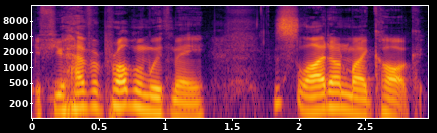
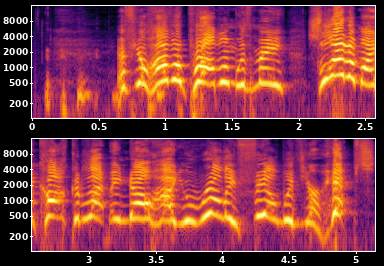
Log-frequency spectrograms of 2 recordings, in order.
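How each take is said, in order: First: Said in the usual way. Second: Much higher, louder falsetto cartoon mouse; high falsetto mockery of a tweet; squeaky cartoon voice. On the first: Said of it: "plain read before voiced take". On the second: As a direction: read it like a squeaky Disney mouse. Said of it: "we should have done Mickey Mouse".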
